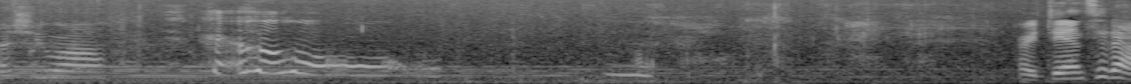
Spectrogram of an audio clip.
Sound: whining

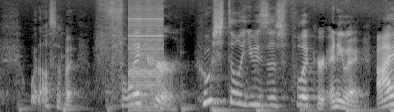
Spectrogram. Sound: buzzer

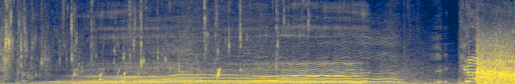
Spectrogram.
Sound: moaning

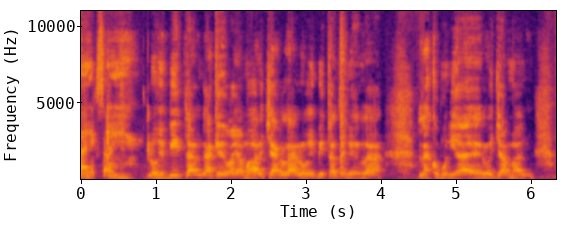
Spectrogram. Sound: speaking in Spanish

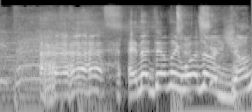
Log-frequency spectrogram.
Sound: laughs

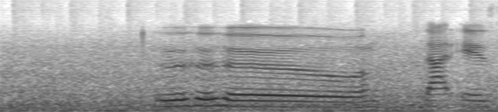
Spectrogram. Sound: chuckles

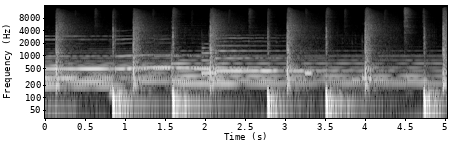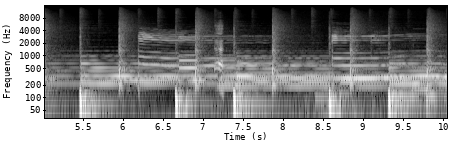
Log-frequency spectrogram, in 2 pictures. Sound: chuckling

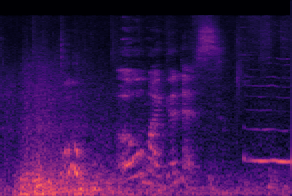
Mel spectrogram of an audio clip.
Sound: even louder thunder

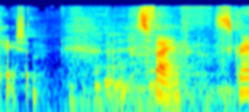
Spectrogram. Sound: laughter

